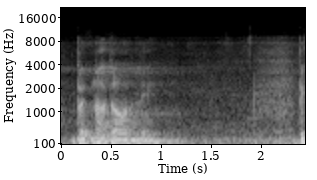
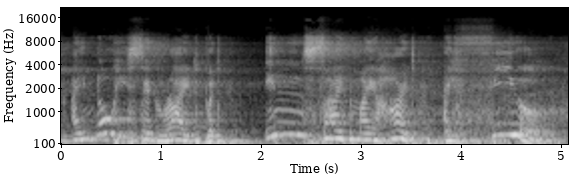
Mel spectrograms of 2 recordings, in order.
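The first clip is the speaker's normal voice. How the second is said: high, drawn-out mock-earnest devotee; overcomplicating devotee; 6 semitones higher, slower than usual. Devotee explains why he disobeys the guru, mock-earnest. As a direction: stretch the words, pitched up, as if soulfully sincere.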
